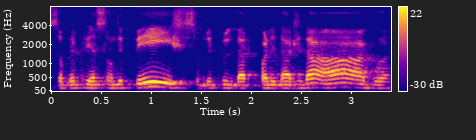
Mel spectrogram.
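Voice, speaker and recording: A man's medium-pitched voice in a southern Brazilian accent. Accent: southern Brazilian (gaúcho). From southern Brazil, Rio Grande do Sul. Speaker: teacher, veterinarian. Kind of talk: online class lecture. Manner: conversational, many fillers.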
